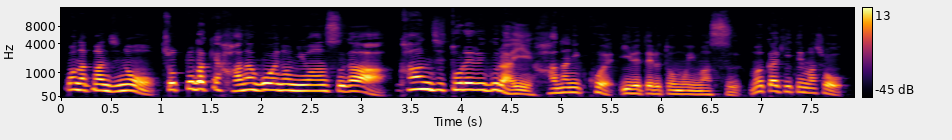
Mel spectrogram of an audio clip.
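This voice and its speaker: An enthusiastic male vocal trainer analyzing a music video. His pitch rises and falls a lot as he chats. He talks in a friendly, chatty way and sometimes sings short bits to show a point. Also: very animated, brisk, hardly any pauses, darkish tone, a little hiss or hum. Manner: enthusiastic, chatty, often adds ね; sings short snippets to demonstrate.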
